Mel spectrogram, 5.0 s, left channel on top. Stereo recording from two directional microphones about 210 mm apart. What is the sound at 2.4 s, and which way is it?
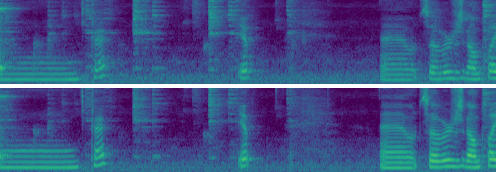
Speech, 55° right (ahead or behind).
